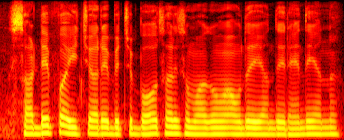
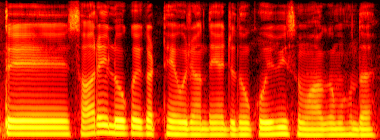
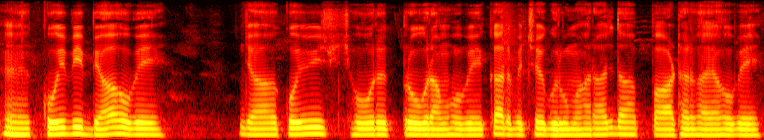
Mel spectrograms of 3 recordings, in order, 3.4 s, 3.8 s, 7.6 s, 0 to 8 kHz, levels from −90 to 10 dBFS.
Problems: constant background noise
